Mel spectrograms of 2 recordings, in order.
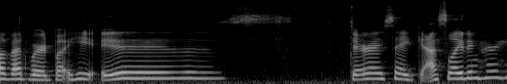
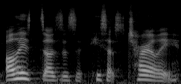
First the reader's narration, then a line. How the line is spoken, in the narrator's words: Edward said in a conversational tone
